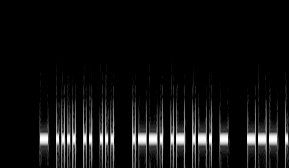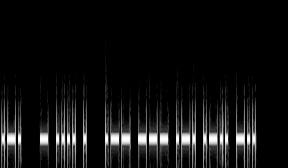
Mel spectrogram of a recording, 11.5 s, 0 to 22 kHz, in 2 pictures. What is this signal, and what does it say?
Morse code, heard as a keyed tone, about 22 wpm, 700 Hz. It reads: THIS PART OF THE WORLD
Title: Sets of 5 Words Encore2 22wpm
